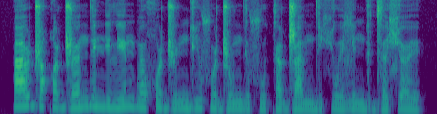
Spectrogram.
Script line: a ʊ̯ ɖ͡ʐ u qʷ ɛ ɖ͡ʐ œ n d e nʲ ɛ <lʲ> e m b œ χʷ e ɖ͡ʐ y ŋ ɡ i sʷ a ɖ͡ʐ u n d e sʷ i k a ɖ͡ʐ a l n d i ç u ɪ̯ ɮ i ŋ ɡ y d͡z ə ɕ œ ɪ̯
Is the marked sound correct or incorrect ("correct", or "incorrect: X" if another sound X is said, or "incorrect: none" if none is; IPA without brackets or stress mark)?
correct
